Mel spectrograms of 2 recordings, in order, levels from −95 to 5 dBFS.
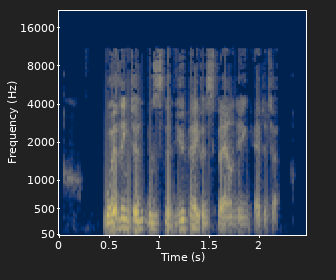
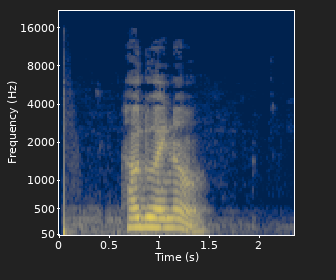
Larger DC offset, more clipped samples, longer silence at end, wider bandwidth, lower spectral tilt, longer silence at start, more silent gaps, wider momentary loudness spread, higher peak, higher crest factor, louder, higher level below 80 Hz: neither; neither; second, 0.3 s vs 0.9 s; first, 11.5 kHz vs 7 kHz; second, -4.5 dB/octave vs -8 dB/octave; first, 0.45 s vs 0.05 s; neither; second, 15 LU vs 18 LU; second, -6 dBFS vs -2 dBFS; about the same, 20 dB vs 18 dB; second, -25 LUFS vs -15 LUFS; second, -56 dBFS vs -40 dBFS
